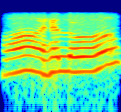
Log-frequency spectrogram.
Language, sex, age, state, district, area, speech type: Maithili, female, 60+, Bihar, Muzaffarpur, rural, conversation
